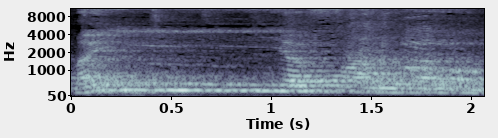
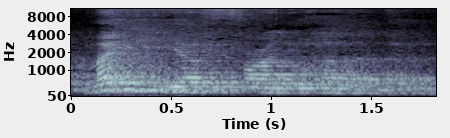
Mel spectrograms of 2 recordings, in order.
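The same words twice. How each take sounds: First: The nasal sound is held for two counts. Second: The nasal sound is kept short. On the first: The speaker calls it wrong. "tidak ditahan dua harokat ya" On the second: The speaker calls it right. "Jadi mengucapannya bagaimana?"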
